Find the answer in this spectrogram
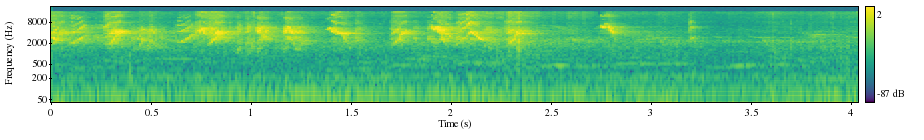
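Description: Small birds chirping: many quick, high chirps that crowd together for the first two seconds or so, then thin out to a few.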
